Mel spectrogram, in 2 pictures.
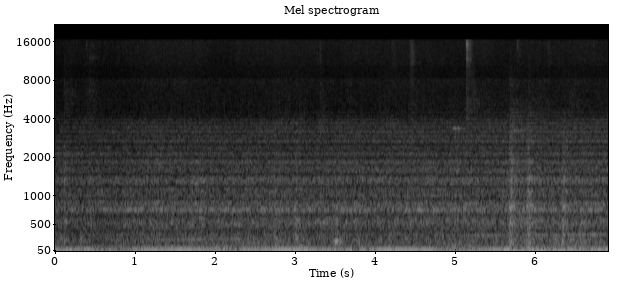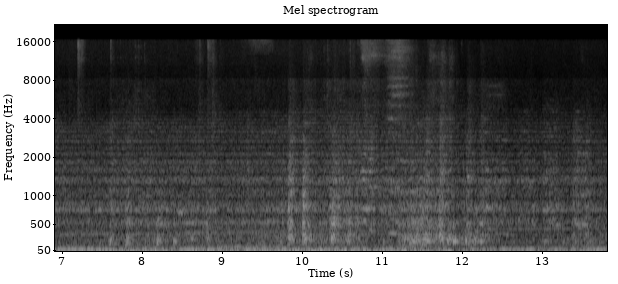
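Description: JR West 221 series electric train heard from inside the car while running between stations: a steady low rumble, with the wheels clicking over rail joints every few seconds.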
